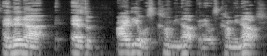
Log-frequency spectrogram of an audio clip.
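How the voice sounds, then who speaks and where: A man's voice: fairly high pitch, fairly even intonation, normal speed. A man from Michigan, a musician guest, telling stories in a casual interview, chatty and laughing often. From Holland, Michigan. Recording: roomy sound, distant mic.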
